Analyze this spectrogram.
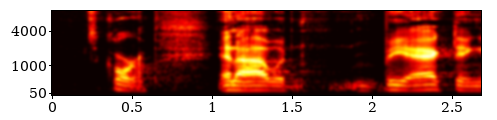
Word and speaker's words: Sikora: the outcome was that Sikora, is that pronounced your last name right? Sikora, and I would be acting until we get a consultant in to be an interim executive director.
